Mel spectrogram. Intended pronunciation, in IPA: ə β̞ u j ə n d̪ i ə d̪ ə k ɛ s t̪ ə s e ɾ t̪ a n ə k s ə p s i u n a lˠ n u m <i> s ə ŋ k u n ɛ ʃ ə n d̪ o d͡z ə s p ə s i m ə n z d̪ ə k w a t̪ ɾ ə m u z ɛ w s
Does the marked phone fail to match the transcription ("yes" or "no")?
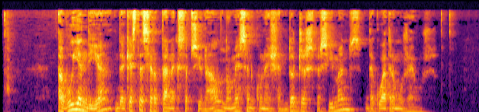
yes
